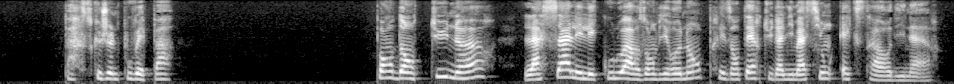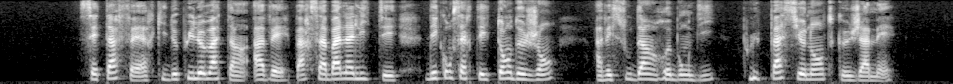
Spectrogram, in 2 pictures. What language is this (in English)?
French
